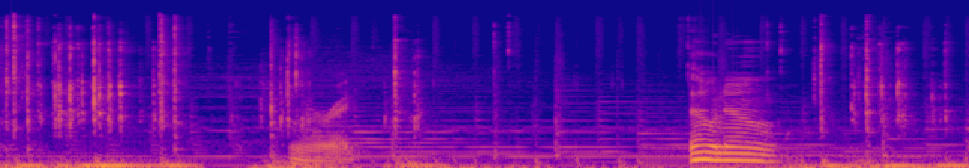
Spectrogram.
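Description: Rapid clicks of a computer mouse and keys come from someone playing a restaurant tycoon game, quick and close, with someone talking briefly in between.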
